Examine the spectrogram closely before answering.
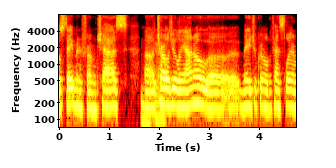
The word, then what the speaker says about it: Giuliano: Giuliano, is that That's how you pronounce it. Giuliano on the verdict?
